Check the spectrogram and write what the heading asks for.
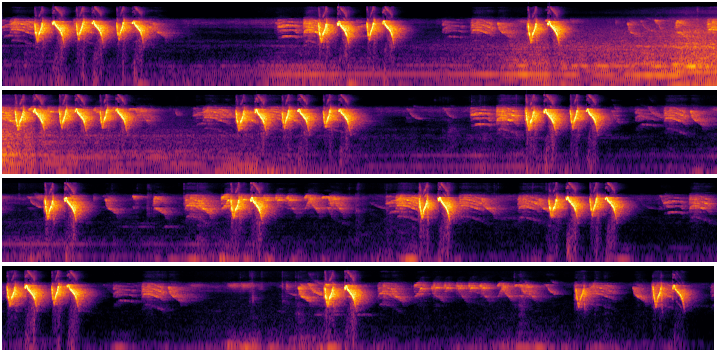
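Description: Caged bar-winged prinia (ciblek) singing persistently: bursts of rapid, high-pitched trilled notes, each burst about a second long, repeated roughly every two seconds.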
